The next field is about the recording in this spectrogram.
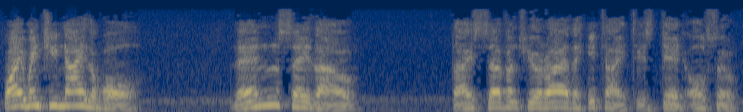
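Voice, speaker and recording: A British actor playing a forceful ancient army commander giving orders in a dramatised Bible reading, on an old cassette recording. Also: male voice, medium pitch, expressive, slow, slightly rough. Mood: stern, urgent. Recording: dull old cassette tape.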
